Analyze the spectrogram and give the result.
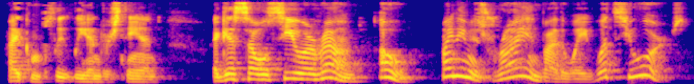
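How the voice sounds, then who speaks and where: A man voicing an eager, earnest teenage boy with a bright, high voice. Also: huge pitch swings, fairly quick, husky, lo-fi sound, heavily acted.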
